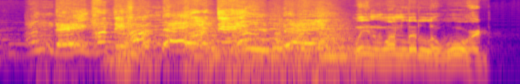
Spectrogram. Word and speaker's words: Hyundai: It's Hyundai, like Sunday. Yeah, like literally no native English speaker would believe Hyundai actually rhymes with Sunday with the way it's spelt.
